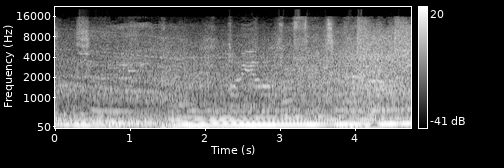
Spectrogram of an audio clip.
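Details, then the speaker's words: Kraftwerks-supercharged K24 swapped Honda Insight on 13 psi boost: engine pulls hard with rising pitch, then the note sags around upper revs before climbing again, dropping in and out of VTEC like a non-VTEC motor. Intermittent power loss at high rpm, cause unknown. "So what the car is doing right now is it would come into VTEC and then get out of VTEC, and then it'll flat out like, sounds like a non-VTEC motor."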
